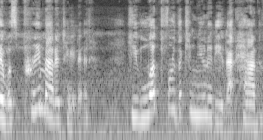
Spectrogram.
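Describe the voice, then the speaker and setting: A somewhat breathy voice with lively intonation moves at a fairly slow pace. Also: woman. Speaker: politician. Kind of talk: campaign speech. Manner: soft-spoken.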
